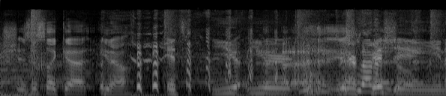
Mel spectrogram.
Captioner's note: laughing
